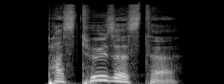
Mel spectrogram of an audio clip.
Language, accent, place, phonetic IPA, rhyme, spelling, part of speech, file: German, Germany, Berlin, [pasˈtøːzəstə], -øːzəstə, pastöseste, adjective, De-pastöseste.ogg
- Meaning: inflection of pastös: 1. strong/mixed nominative/accusative feminine singular superlative degree 2. strong nominative/accusative plural superlative degree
